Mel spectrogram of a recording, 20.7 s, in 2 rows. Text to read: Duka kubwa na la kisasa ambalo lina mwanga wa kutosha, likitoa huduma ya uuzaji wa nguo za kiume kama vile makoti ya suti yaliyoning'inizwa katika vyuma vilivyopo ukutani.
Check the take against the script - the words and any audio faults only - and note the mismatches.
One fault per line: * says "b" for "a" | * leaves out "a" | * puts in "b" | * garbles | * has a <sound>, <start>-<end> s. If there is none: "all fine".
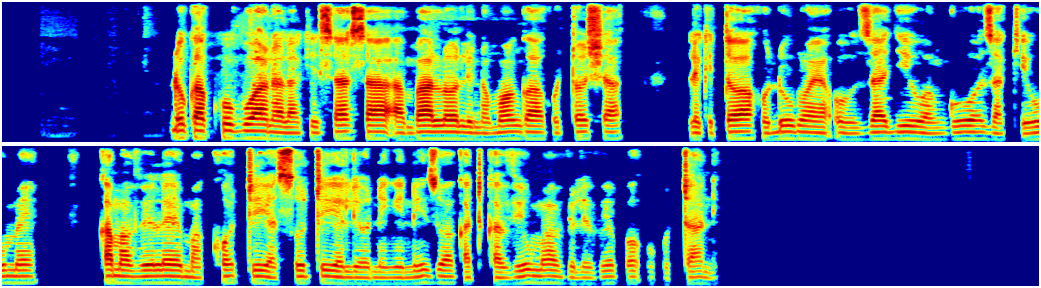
all fine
